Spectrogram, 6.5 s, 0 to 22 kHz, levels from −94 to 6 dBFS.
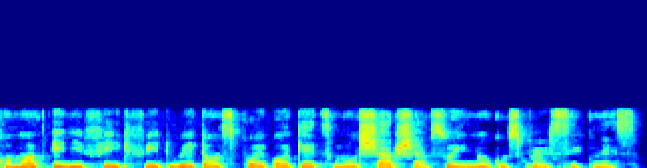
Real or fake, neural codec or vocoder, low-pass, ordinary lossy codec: fake; codec, 16 kHz, 4 kbps, FreqCodec, larger model; none; none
